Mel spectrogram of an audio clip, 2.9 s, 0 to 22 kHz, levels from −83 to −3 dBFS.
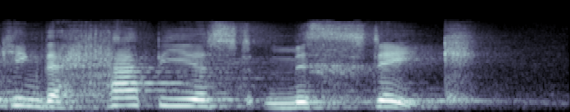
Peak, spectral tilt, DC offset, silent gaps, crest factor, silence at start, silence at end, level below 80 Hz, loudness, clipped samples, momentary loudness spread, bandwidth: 0 dBFS; -3 dB/octave; under 0.1%; none; 16 dB; 0 s; 0.4 s; -72 dBFS; -16 LUFS; under 0.1%; 9 LU; 10.5 kHz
